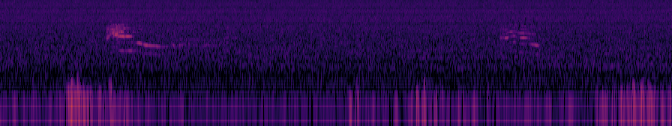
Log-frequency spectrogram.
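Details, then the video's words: Cat meowing beside a baby; two faint, short, high meows several seconds apart, separated by quiet stretches with soft low thumps and handling noise. "Funny Cats And Kittens Meowing Compilation"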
